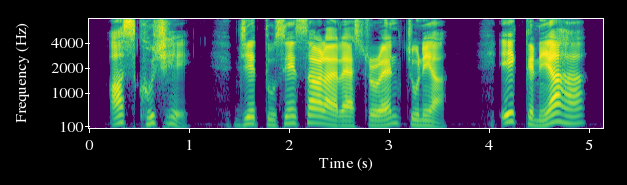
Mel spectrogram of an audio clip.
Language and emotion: Dogri, happy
